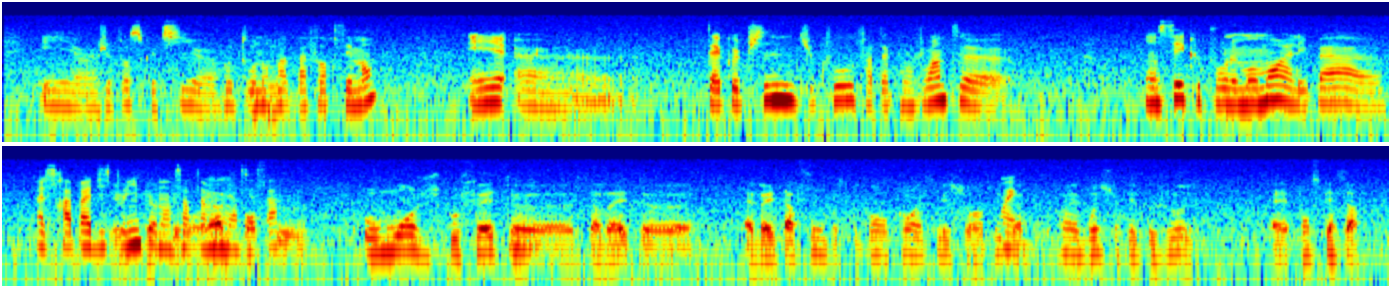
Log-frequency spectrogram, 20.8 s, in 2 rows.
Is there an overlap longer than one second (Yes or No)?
Yes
